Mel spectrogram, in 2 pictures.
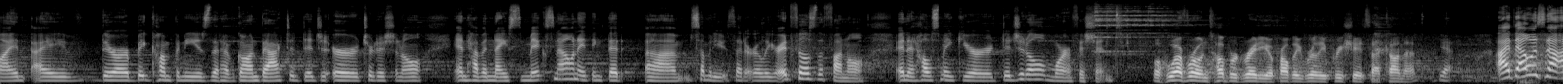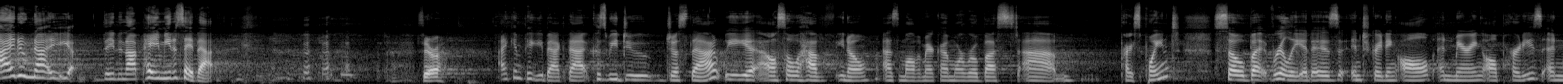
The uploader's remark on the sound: Recorded Live from Hubbard Digital Academy.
